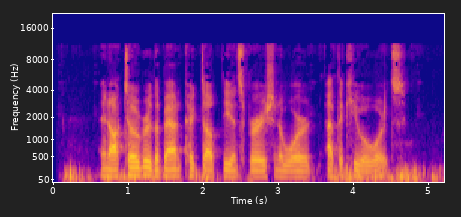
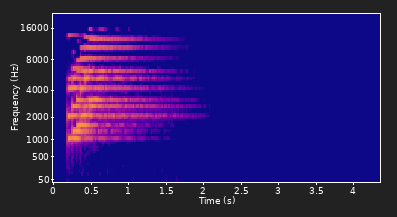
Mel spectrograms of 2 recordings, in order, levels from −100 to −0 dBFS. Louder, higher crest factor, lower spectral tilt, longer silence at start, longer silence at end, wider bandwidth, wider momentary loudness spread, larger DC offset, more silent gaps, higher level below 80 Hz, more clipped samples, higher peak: about the same, -21 LUFS vs -22 LUFS; about the same, 18 dB vs 22 dB; first, -5 dB/octave vs 11 dB/octave; about the same, 0.15 s vs 0.2 s; second, 0.1 s vs 3.25 s; second, 11.5 kHz vs 16 kHz; second, 15 LU vs 21 LU; neither; neither; first, -40 dBFS vs under -90 dBFS; neither; first, -4 dBFS vs -10 dBFS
